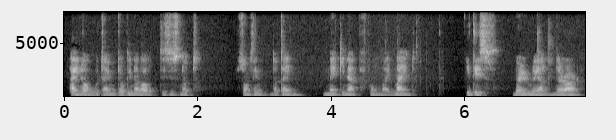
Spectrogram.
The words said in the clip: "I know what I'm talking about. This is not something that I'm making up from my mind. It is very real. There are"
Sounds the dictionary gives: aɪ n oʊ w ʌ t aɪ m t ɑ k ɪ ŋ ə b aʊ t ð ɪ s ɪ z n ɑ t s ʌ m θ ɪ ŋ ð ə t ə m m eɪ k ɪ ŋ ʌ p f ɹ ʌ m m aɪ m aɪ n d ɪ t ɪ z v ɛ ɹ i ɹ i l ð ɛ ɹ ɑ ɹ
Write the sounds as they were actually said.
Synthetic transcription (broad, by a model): aɪ n oʊ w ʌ t aɪ m t ɑ k ɪ ŋ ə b aʊ t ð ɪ s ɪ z n ɑ t s ʌ m θ ɪ ŋ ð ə t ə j m eɪ k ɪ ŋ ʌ p f ɹ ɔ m m aɪ m aɪ n d ɪ t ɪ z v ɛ ɹ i ɹ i l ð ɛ ɹ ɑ ɹ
